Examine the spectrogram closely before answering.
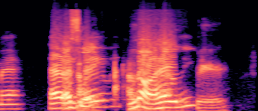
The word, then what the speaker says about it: Halle Bailey: Only thing I know about bro is he got a baby by Haley Bailey. How you say her name, man? Halle Bailey? No, Haley. Halle Bailey.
